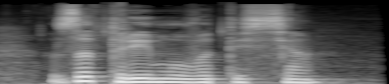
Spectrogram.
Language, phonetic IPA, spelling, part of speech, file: Ukrainian, [zɐˈtrɪmʊʋɐtesʲɐ], затримуватися, verb, Uk-затримуватися.ogg
- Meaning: 1. to linger 2. to stay too long 3. to be late, to be delayed, to lag 4. passive of затри́мувати impf (zatrýmuvaty)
